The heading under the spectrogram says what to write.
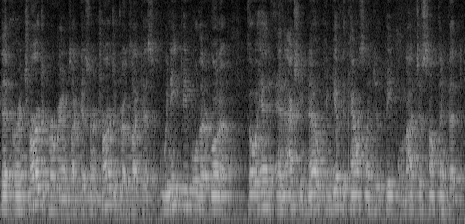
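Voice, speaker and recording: A man's voice: mid-range voice, fairly even intonation, a little fast, slight background noise. A man running for council speaks plainly and bluntly at a public forum. His voice carries a long, ringing reverb from a large hall. He sounds far from the mic. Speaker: council candidate. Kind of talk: candidate forum answers.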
